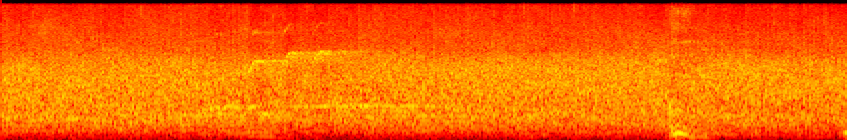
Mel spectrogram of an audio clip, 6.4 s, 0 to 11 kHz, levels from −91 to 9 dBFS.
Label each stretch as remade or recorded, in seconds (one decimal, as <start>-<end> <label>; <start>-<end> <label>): 0.0-6.4 recorded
